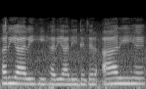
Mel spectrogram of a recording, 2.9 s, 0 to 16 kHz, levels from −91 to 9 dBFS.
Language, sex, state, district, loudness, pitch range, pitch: Hindi, female, Bihar, Kaimur, -15 LUFS, 205-235 Hz, 215 Hz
